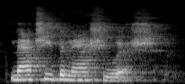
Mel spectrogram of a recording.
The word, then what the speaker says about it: Match-E-Be-Nash-She-Wish: Pronounce the name of your tribe. Matchy-Benashuish.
